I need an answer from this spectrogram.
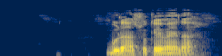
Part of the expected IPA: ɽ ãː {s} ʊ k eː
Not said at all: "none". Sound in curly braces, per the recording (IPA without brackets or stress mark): s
